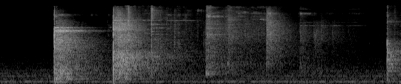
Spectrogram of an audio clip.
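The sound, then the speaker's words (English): A light bulb is struck against a brick on a desk and shatters, with two sharp cracks followed by several smaller crunching, tinkling impacts of glass fragments over a few seconds. “This light bulb, and I'm going to hit it on this brick right here. Hopefully it'll break.”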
